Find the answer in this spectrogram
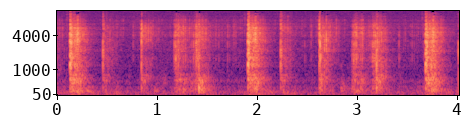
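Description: Irregular series of about a dozen sharp knocks and clicks, roughly three a second, each with a short ringing tail, from a gramophone turntable played as an improvised instrument.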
